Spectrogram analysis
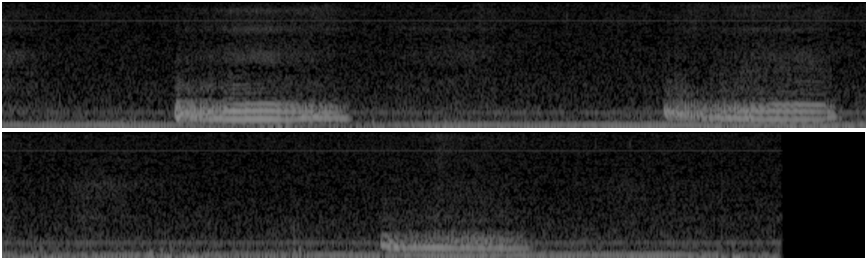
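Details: Sleeping pet cat snoring: three low, buzzing snores about three seconds apart over a steady background hum.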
